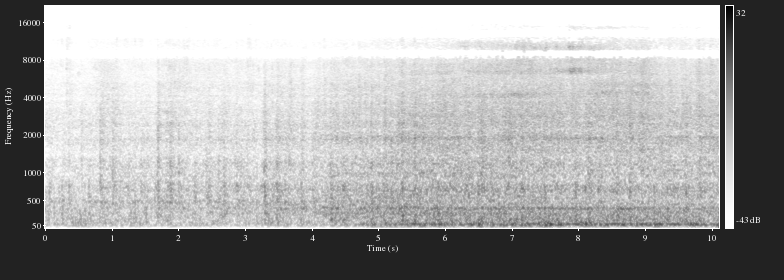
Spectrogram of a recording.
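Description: Nankai electric commuter train running along the tracks, getting steadily louder as it draws near, with a deep rumble building from about four seconds in and wheels clattering over the rails.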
